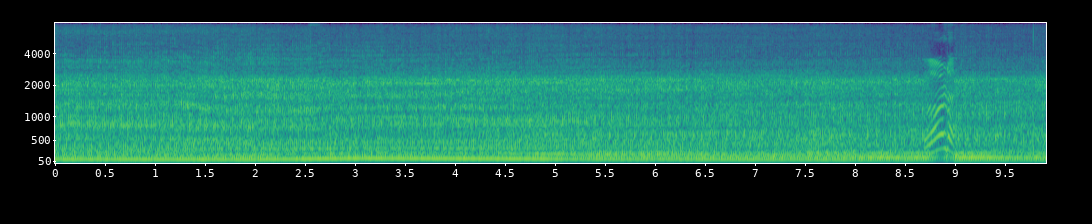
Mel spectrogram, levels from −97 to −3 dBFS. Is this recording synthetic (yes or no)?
no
